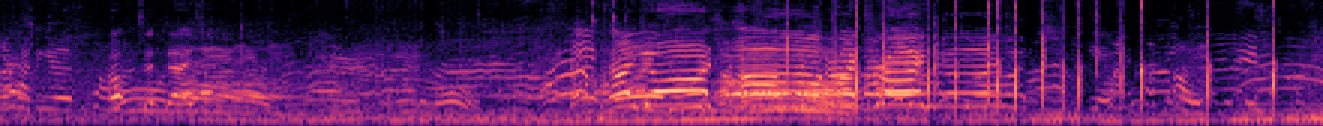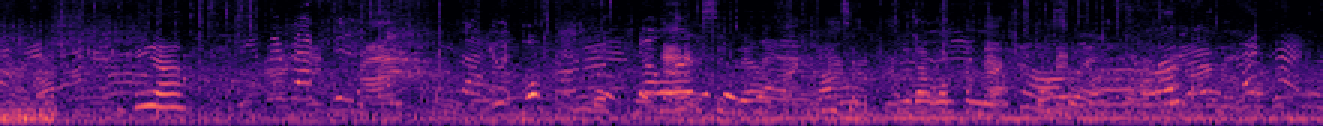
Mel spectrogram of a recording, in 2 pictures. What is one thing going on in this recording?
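Children and adult spectators shout and cheer excitedly outdoors.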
